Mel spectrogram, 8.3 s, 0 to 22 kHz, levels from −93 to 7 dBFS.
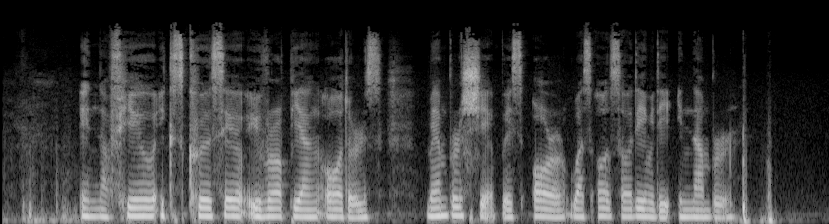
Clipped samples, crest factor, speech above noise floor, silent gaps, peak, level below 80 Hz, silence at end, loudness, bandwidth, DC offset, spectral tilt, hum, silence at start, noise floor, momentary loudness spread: under 0.1%; 14 dB; 39 dB; none; -2 dBFS; -38 dBFS; 0.55 s; -16 LUFS; 12.5 kHz; under 0.1%; -5.5 dB/octave; none; 0.2 s; -54 dBFS; 15 LU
